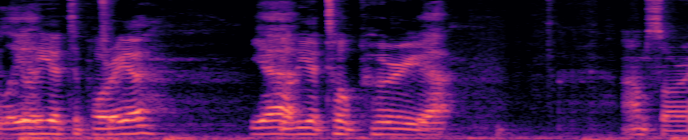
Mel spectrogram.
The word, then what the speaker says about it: Ilia Topuria: How do you pronounce that name? Ilia Topuria.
